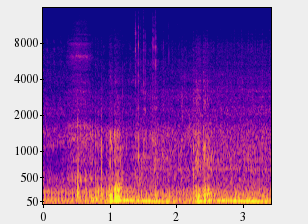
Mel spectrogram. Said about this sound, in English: on the overrun, it's proper popping and banging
